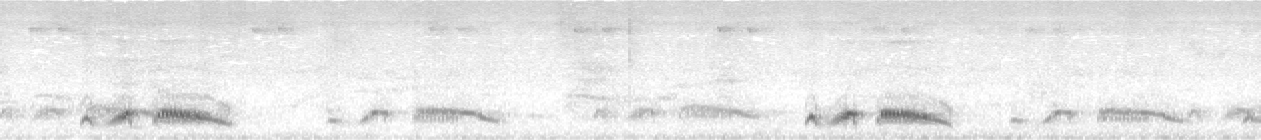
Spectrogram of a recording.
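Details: Breeding spotted dove of Malaysian stock giving 'Chụp Chụp Ô' cooing: two rounds of low, husky coo phrases, each opening with a louder rising-falling note and then trailing into softer repeated coos.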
